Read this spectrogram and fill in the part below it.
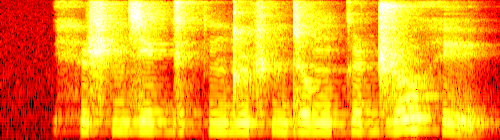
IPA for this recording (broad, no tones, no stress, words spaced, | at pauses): hɪʂnzɪɡɛk ndõʂndoŋkə ɖ͡ʐohɪ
